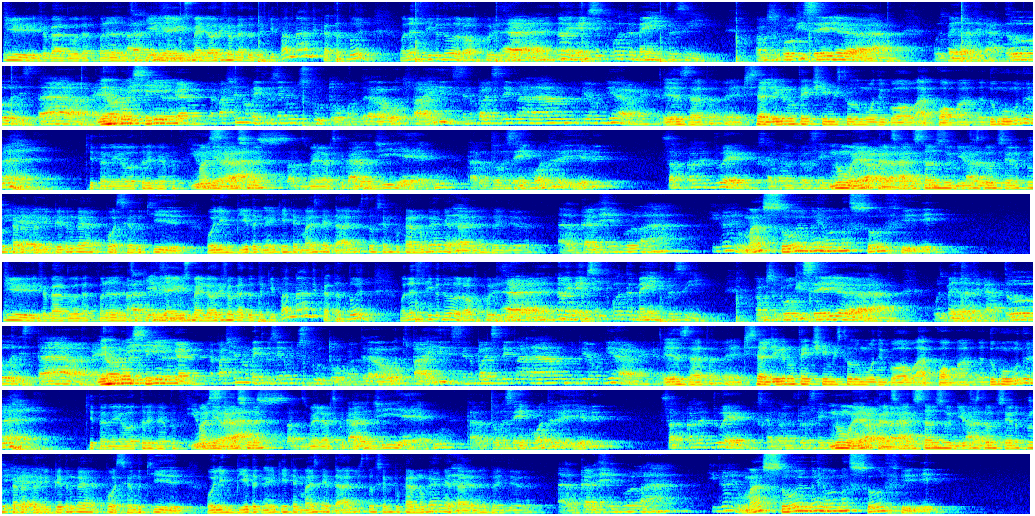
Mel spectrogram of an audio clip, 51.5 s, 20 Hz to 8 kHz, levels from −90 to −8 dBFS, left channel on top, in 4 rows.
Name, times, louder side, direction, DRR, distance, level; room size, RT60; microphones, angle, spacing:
voice 1, 0.0-6.5 14.0-15.1 21.1-26.0 27.0-29.1 29.4-30.4 36.1-40.9 41.2-45.3 47.9-50.2, right 1 dB, 10° right, 1 dB, 0.4 m, -31 dB
voice 2, 1.3-2.4 6.2-8.8 9.1-15.2 15.6-21.2 25.7-26.2 28.1-29.4 30.1-31.3 31.6-33.2 34.0-37.5 37.8-38.3 38.6-39.4 44.0-44.5 45.6-47.0 47.5-48.0 50.1-50.2, left 1 dB, 85° right, -5 dB, 2.0 m, -34 dB
sound 1, 1.6-18.3, left 2 dB, 55° left, 0.5 m, -48 dB
7.3 x 2.6 x 4.9 m, 1.2 s
head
